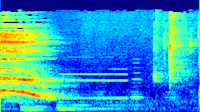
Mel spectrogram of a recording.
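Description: A woman's sharp cry of pain, rising then falling in pitch and fading within about half a second, as the eyeliner pencil goes into her eye. Background music with a steady low beat runs underneath.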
